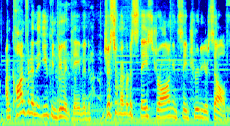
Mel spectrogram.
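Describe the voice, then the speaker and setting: A man reading the part of a calm, encouraging male rehab doctor in a script read. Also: a little high, a little fast, creaky, faint music behind. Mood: reassuring. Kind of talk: amateur table read.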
